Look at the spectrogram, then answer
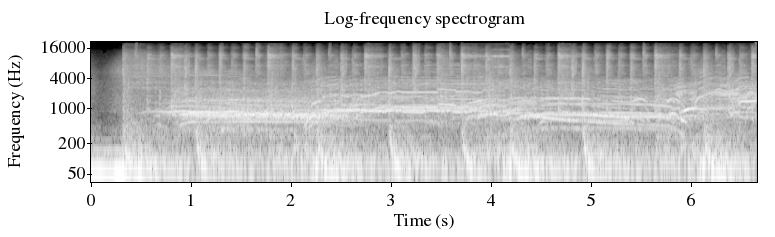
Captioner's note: upbeat music; crowd cheering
